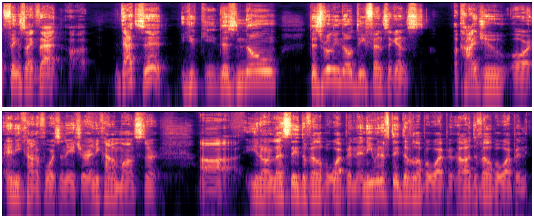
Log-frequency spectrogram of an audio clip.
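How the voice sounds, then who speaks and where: A man with a hoarse voice hosting his own talk show, thinking aloud in a casual, rambling way. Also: mid-range voice, a bit bright. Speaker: host. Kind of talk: casual solo talk to camera.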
